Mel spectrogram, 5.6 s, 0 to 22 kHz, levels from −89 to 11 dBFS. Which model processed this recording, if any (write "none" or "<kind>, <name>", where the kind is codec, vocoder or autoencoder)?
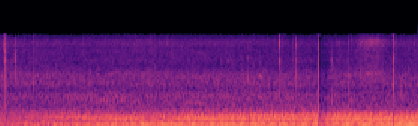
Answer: autoencoder, DAC-VAE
